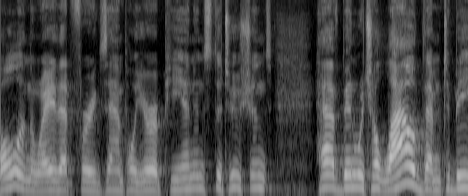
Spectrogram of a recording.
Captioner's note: sigh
